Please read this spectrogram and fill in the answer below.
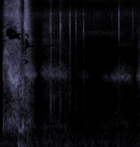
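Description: A short, breathy whisper close to the microphone at the start, then faint rustling and small clicks.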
